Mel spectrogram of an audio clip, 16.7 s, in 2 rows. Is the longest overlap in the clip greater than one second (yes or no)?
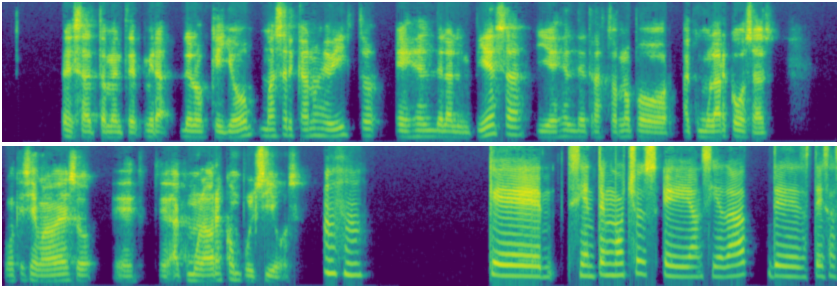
no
